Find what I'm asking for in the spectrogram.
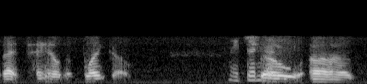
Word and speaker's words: Blanco: I will pronounce it Blanco. We Texans call it Blanco.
